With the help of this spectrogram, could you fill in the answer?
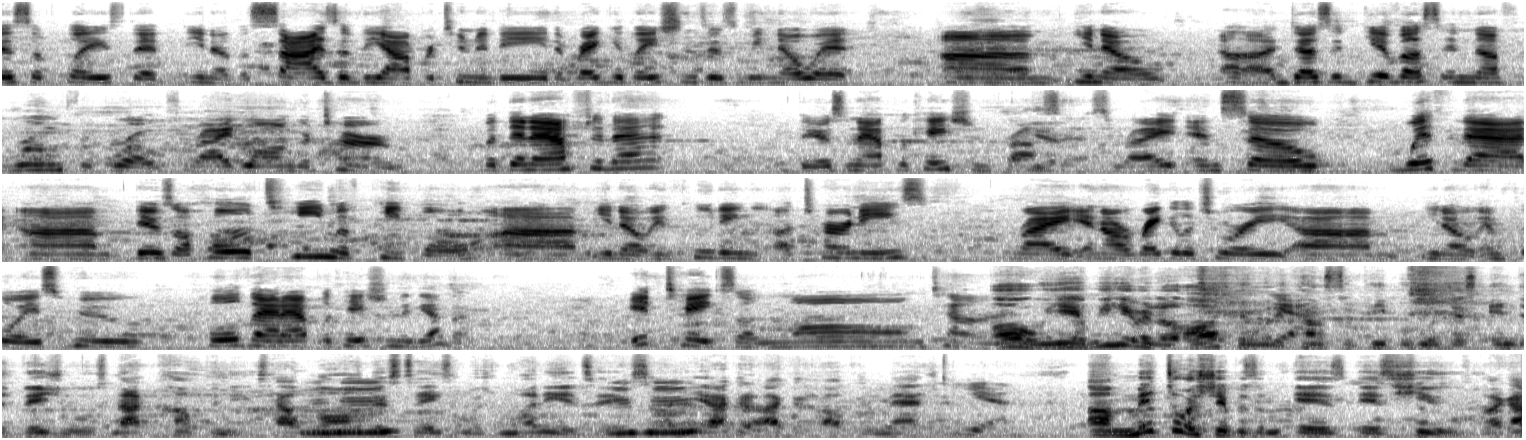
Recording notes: Live from New Orleans for Black Cannacon. Live from New Orleans for Black Cannacon.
